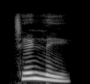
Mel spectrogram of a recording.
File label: "ಚೆಳ್ಳೆ", Kannada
